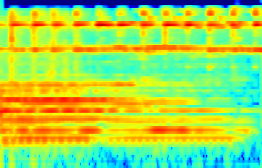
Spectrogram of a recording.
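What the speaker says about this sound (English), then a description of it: "please ring the bell as you do so" Small hand bell rung during a lamp offering ritual, repeated rapid strikes leaving a sustained bright ringing tone that blurs into a steady shimmer, close and loud.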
